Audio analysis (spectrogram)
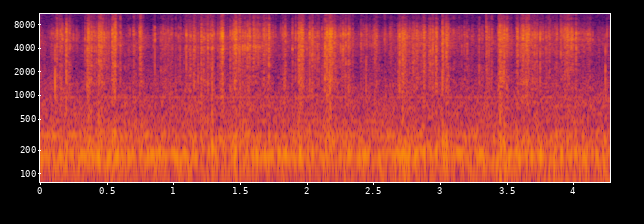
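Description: Fingertips and nails scratch across the bristle tips of a hand-sized blue plastic scrub brush with tufts of stiff white and blue plastic bristles. Quick bright, crackly scratches overlap in a dense, pattering stream with small louder bursts, over a faint low hum.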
